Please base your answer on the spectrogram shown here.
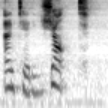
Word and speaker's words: intelligente: So, it becomes intelligente. The T over here is silent. You don't pronounce it. Intelligent. But here, when you add the E when you're describing a girl, you do pronounce the T.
